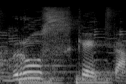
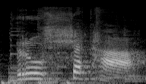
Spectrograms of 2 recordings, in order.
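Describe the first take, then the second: First: The middle consonant is a hard 'sk' sound. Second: The middle consonant is a soft 'sh' sound. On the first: The speaker calls it right. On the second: The speaker calls it wrong.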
